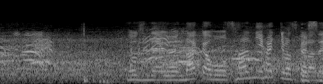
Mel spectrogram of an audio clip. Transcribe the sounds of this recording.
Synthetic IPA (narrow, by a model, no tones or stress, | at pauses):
nod͡ʑineonãkamoːsãɲ̟ːĩhait̪ːemasɨ̥kɾane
